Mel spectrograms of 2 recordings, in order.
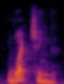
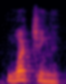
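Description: Both takes have the same delivery.

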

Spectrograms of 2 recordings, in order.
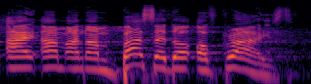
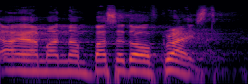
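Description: First: It is said loudly, with conviction. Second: It is said at normal volume.

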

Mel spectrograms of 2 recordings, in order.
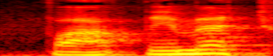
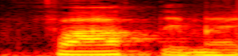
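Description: First: The word ends with a t sound, linked onward. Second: The word ends with an h sound before a pause. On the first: More words follow in the same phrase. "تلفظ التاء في درج الكلام" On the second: The word ends the phrase. "لأننا وقفنا عليها"

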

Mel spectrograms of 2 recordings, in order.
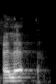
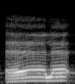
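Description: First: The first vowel is cut short. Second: The first vowel is drawn out long. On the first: The speaker calls it wrong. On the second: The speaker calls it right.

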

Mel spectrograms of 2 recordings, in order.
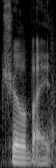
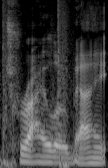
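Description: First: The word is said loosely, with a slurred middle. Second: The word is said carefully, every syllable distinct. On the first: This is the easy everyday way to say it. "But Trilla, it just rolls off the tongue a little better" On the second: This is the overly proper way to say it. "if you're a tryhard"

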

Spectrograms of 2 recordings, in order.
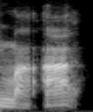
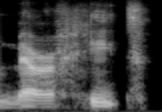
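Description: First: Said as one syllable without an R sound. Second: Said with M, R, a K-like sound and T. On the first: This is the usual modern way of saying the name. The speaker calls it wrong. "we say Maat, but it was not pronounced that way" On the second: This is how the name was originally said. The speaker calls it right. "So it's really like Merchit"

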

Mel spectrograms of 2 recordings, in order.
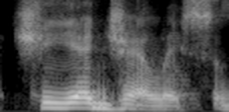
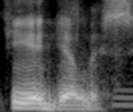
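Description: First: The consonants sound like ch and j. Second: The consonants are soft palatal stops. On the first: The speaker calls it wrong. "It's not exactly chiegelis. That would be wrong" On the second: The speaker calls it right. "It is chiegelis"

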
